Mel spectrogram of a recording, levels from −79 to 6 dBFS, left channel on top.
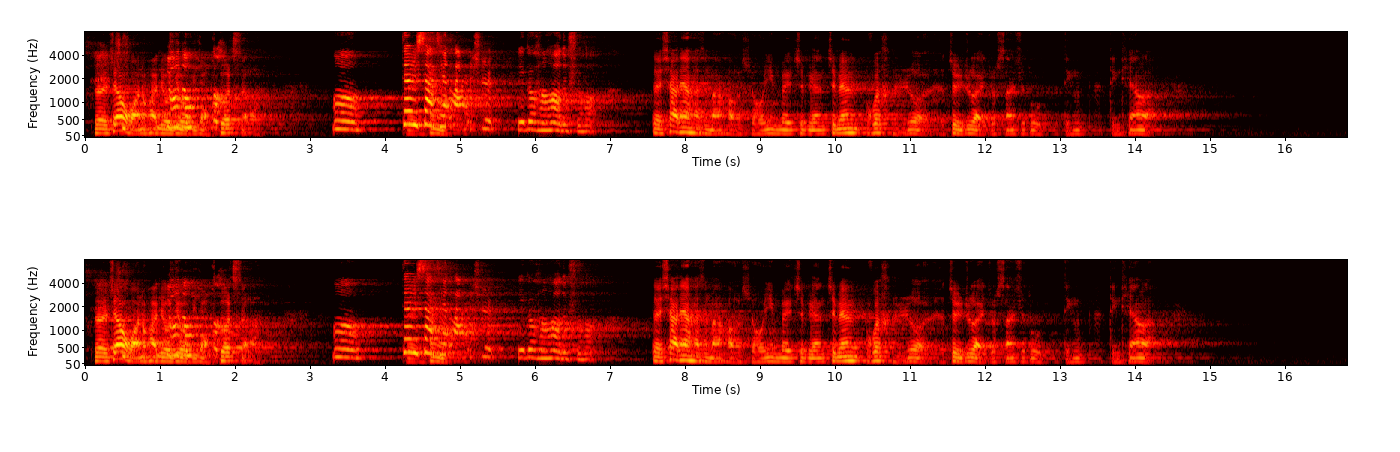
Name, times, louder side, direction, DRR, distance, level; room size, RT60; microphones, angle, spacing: voice 1, 0.1-2.4 4.3-4.8 7.6-12.8 13.1-13.4 13.7-14.3, right 1 dB, 10° right, 9 dB, 0.8 m, -30 dB
voice 2, 1.1-1.9 3.3-3.8 4.2-5.5 5.8-7.1, left 3 dB, 20° left, 9 dB, 0.5 m, -28 dB
24.5 x 18.0 x 8.0 m, 2.7 s
head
